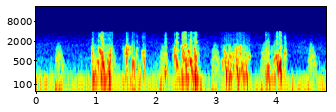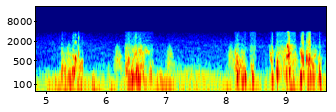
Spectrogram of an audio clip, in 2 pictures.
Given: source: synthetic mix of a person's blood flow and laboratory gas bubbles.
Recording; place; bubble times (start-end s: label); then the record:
Doppler ultrasound of blood flow; subclavian vein
0.91-1.28 s: bubbles
1.44-1.84 s: bubbles
2.13-2.22 s: bubbles
2.26-2.74 s: bubbles
3.08-3.59 s: bubbles
3.82-4.19 s: bubbles
5.21-5.64 s: bubbles
6.30-6.79 s: bubbles
8.12-8.50 s: bubbles
8.69-9.16 s: bubbles
9.21-9.61 s: bubbles
From the record:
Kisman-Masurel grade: 233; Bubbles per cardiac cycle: several, 3 to 8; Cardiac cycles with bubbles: 50 to 99%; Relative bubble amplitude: loud (0.450 to 0.775); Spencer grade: 3 (all of the cardiac periods contain showers or single bubble signals, but not dominating or overriding the cardiac motion signals); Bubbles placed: anywhere in the cardiac cycle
